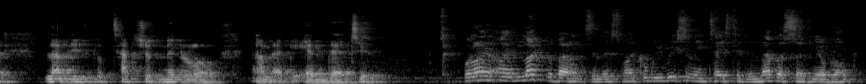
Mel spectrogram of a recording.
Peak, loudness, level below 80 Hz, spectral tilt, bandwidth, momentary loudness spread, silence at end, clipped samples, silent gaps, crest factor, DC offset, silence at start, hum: -14 dBFS; -32 LUFS; -62 dBFS; -6 dB/octave; 16 kHz; 10 LU; 0.05 s; under 0.1%; none; 18 dB; under 0.1%; 0 s; none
